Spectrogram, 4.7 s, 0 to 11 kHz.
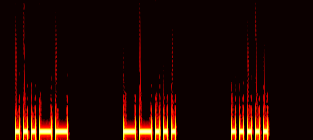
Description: Morse code, heard as a keyed tone, about 20 wpm, spaced as for 8 wpm, 700 Hz. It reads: 375
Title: 212 Lesson 34e - Number 8 - Three Characters 20wpm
